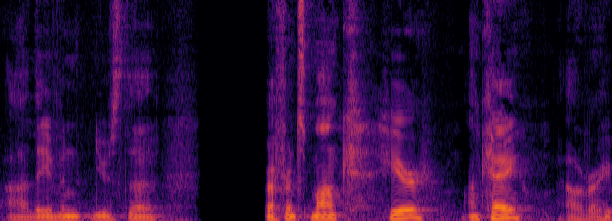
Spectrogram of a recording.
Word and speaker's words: manque: They even use the reference manque here, manque, however he pronounces it. Monk.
